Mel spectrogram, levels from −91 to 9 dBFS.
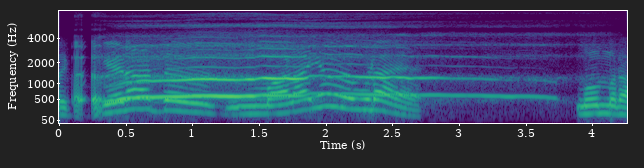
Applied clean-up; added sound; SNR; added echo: none; Breathing; -4 dB; none.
